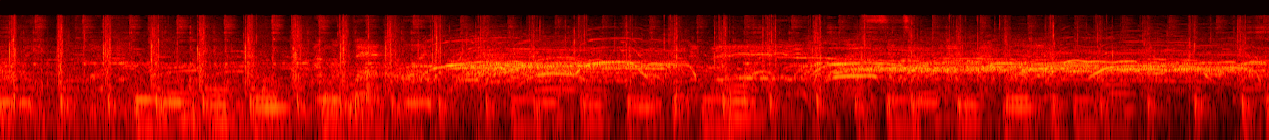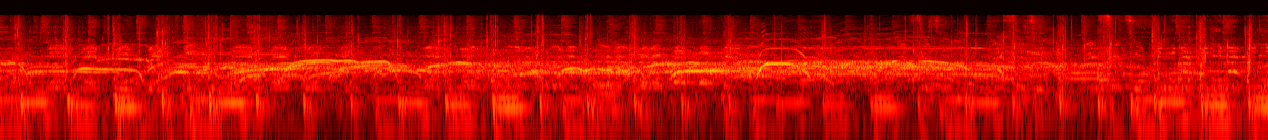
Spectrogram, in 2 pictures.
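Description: A live band plays through a PA with a steady, driving drum beat. From about four seconds in, a crowd cheers and screams loudly over the music, easing off near the end.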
